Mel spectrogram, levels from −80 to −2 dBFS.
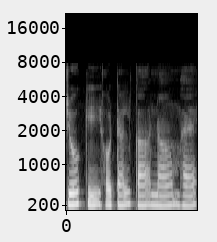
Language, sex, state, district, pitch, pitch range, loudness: Hindi, female, Himachal Pradesh, Shimla, 200 Hz, 190-210 Hz, -17 LUFS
